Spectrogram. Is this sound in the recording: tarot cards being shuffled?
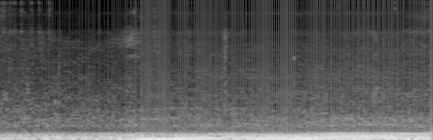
no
